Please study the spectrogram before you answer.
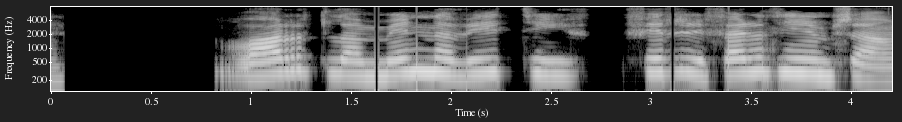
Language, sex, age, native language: Icelandic, male, 11, Icelandic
